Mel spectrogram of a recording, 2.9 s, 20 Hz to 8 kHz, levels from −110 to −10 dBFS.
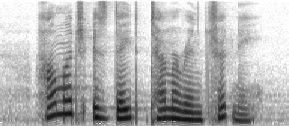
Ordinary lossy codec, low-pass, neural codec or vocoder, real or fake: none; none; none; real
